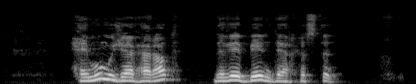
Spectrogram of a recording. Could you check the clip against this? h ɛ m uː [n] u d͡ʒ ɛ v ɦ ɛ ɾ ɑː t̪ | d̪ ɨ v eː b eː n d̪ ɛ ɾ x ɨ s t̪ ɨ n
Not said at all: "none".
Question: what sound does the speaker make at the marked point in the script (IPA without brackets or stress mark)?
m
